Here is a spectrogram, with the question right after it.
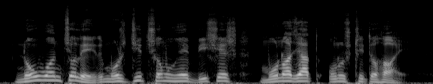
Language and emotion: Bengali, neutral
